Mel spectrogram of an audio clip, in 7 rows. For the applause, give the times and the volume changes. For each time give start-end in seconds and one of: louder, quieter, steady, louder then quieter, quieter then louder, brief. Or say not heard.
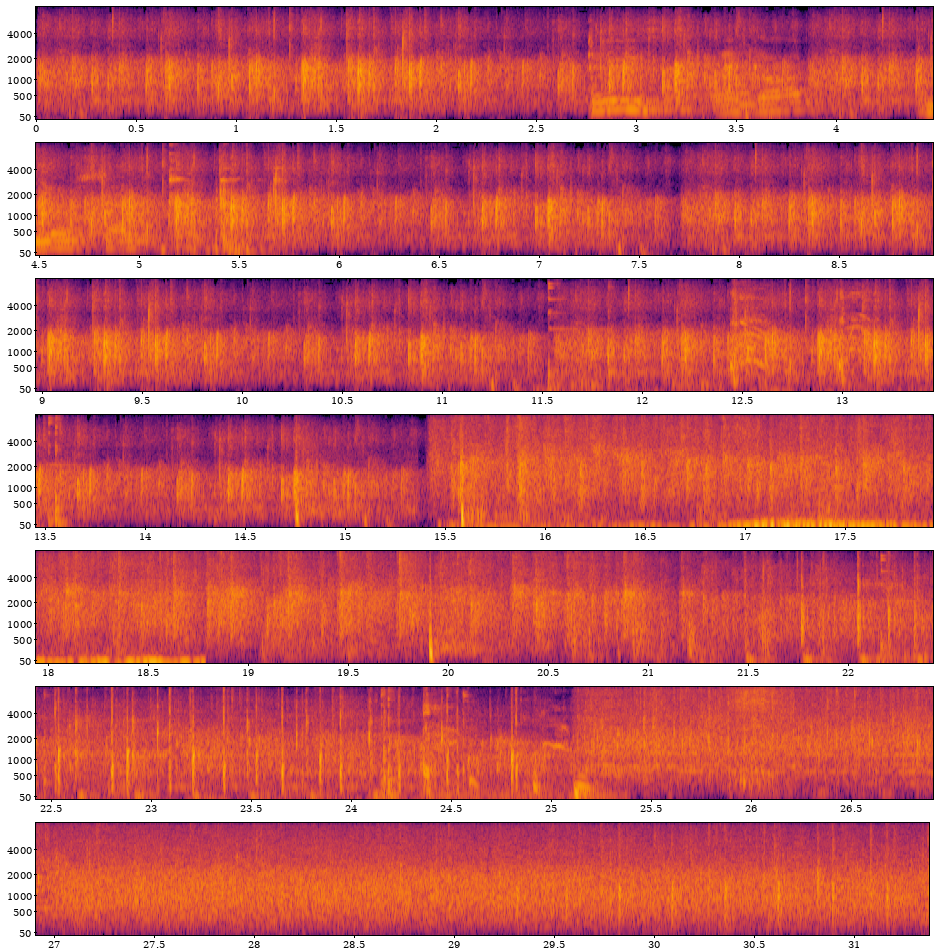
0.0-31.3 steady.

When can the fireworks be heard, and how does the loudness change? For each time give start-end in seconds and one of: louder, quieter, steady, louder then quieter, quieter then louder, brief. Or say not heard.
13.9-21.6 quieter then louder.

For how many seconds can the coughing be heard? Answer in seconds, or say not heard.
4 s.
